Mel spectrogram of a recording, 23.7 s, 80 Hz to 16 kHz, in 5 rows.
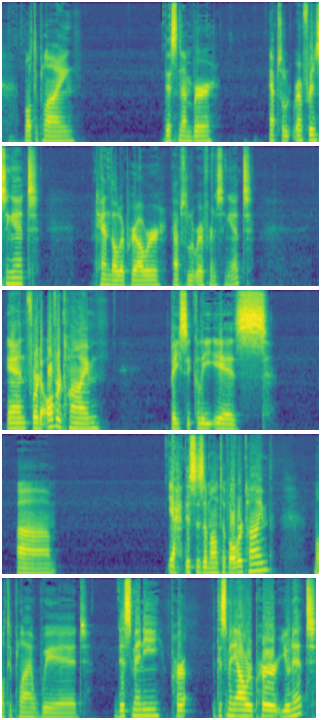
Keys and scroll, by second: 0.1 typing, 3.6 F4, 7.2 F4, 7.9 Return, 10.5 =, 18.1 *.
